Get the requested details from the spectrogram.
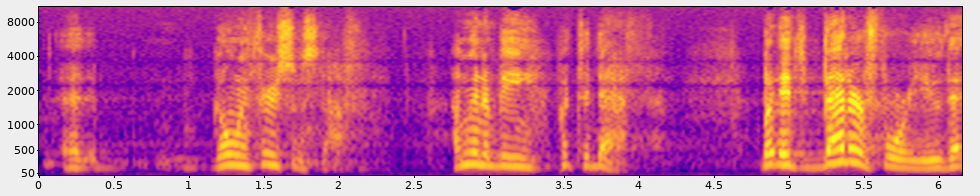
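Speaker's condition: No condition

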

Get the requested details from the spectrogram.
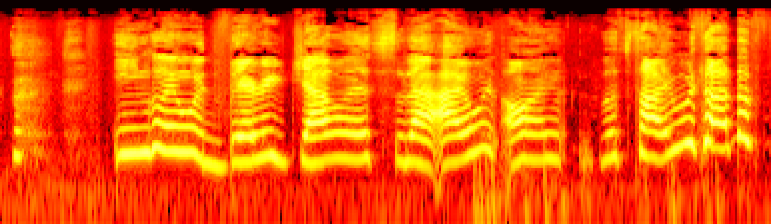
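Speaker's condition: Cerebral palsy; born addicted

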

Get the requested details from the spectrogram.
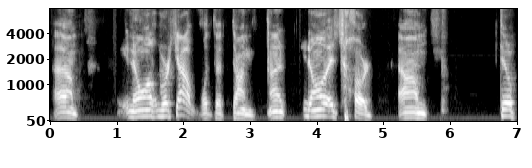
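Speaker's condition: Stroke; voice altered since stroke, lasting effect

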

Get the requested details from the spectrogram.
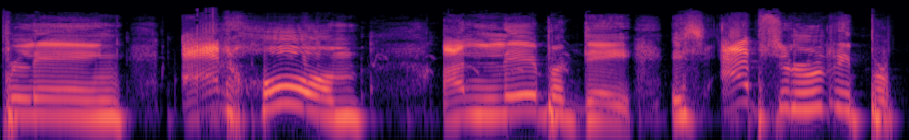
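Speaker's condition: No condition

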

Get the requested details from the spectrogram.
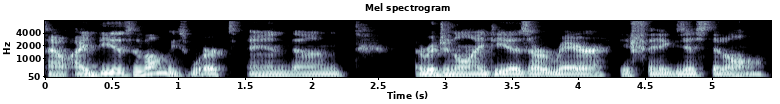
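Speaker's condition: No condition

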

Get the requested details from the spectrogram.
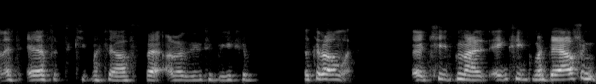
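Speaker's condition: Cerebral palsy; speech impairment

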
